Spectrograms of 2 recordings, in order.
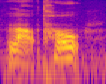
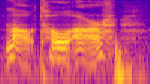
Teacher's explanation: And this only happens in the putonghua system on the Chinese mainland. In Taiwan guoyu, they do not have the ar hua yin, so they will just read it as lao tou.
